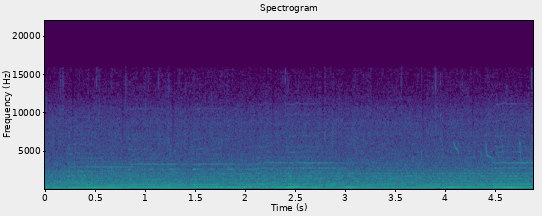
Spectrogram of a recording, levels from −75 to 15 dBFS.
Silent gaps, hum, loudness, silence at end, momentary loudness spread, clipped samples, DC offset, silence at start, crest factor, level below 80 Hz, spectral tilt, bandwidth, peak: none; none; -26 LUFS; 0 s; 3 LU; under 0.1%; under 0.1%; 0 s; 14 dB; -60 dBFS; -3 dB/octave; 16.5 kHz; -12 dBFS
